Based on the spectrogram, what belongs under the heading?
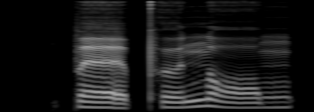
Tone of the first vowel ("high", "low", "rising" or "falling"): low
